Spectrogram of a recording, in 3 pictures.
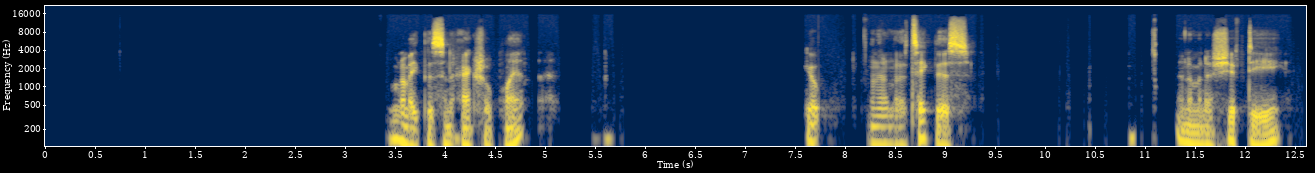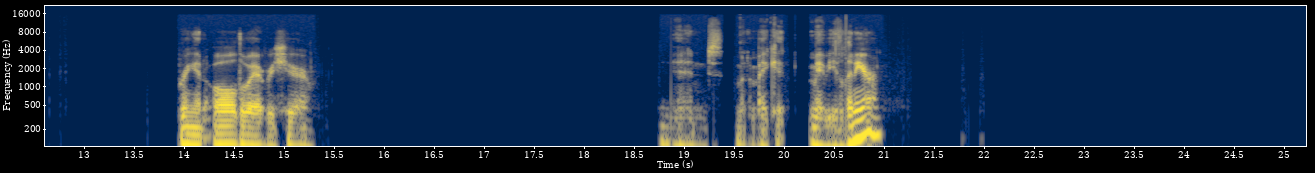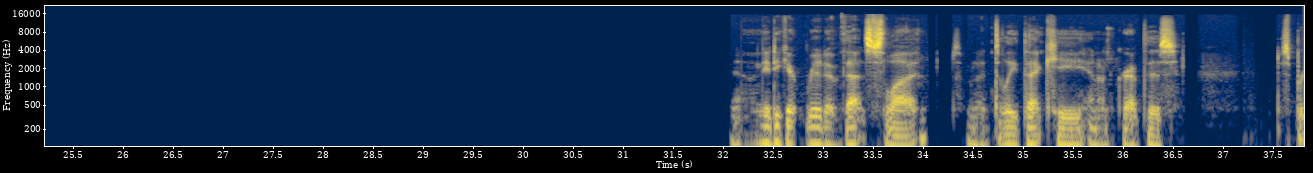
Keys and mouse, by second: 0.5 Left, 1.0 Right, 1.3 Right, 1.8 Right, 2.2 Left, 2.4 Left, 3.2-3.6 middle drag, 3.9 r, 4.7 g, 7.3 r, 9.0 click, 10.7 shift+d, 15.1-18.4 drag, 18.9-19.4 drag, 19.5-21.8 drag, 22.5-32.3 drag, 32.8 click, 33.4 click, 33.7 x, 34.8 click, 35.3 click, 35.6 g, 37.6-37.8 drag.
